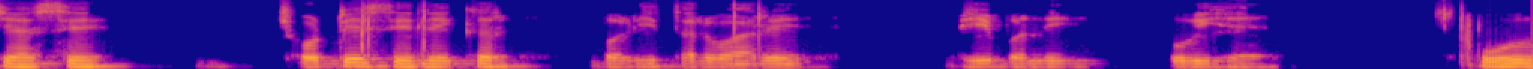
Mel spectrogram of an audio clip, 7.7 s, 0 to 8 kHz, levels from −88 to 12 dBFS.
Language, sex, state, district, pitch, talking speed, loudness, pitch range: Hindi, male, Bihar, Jamui, 130 Hz, 95 wpm, -19 LUFS, 120-135 Hz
